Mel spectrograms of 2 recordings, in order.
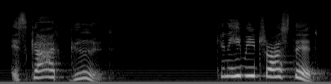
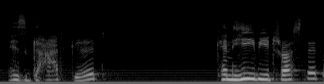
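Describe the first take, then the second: First: Higher, pressing "Is God good? Can he be trusted?" with stress on "good" and "he"; urgent question. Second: Hushed question. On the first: Pastor pressing the congregation with the raised, urgent question. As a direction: ask it like it truly matters. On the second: Pastor repeating the question softly as if in a hospital room. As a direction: let it drop to a private, quiet plea. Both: Shown as a demonstration.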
